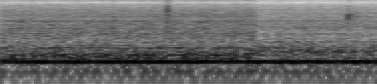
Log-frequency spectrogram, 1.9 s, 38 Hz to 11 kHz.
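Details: 2002 Ford E-250 van after engine reassembly and coolant flush, first start: smooth idle with a constant, unwavering low hum; no fuel or oil smell, strange noise source unidentified.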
